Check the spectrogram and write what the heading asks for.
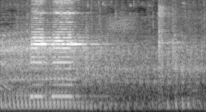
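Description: A motor vehicle's engine running, with a short horn honk about half a second in, the loudest sound; the engine fades away after about a second.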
